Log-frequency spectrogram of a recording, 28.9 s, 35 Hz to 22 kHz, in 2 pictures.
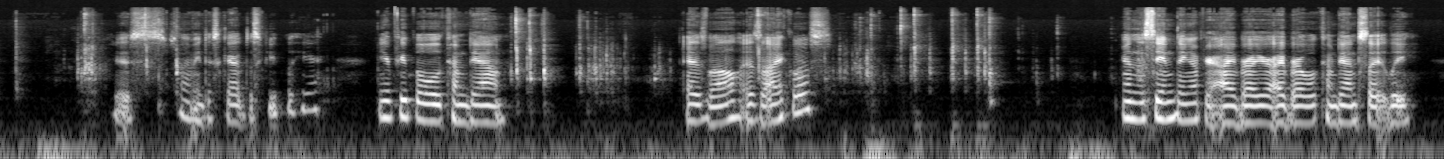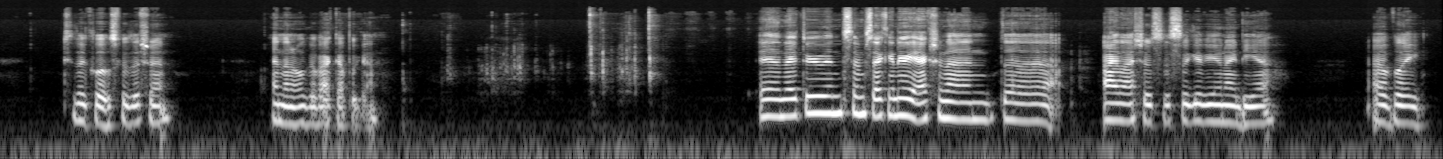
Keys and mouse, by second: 1.8 alt+click, 5.5 ctrl+z, 6.1 click, 7.8 F6, 8.1 click, 9.4 shift+Down, 9.8 shift+Down, 10.0 shift+Down, 13.7 click, 20.6 F6, 21.2 Return, 24.1 click.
